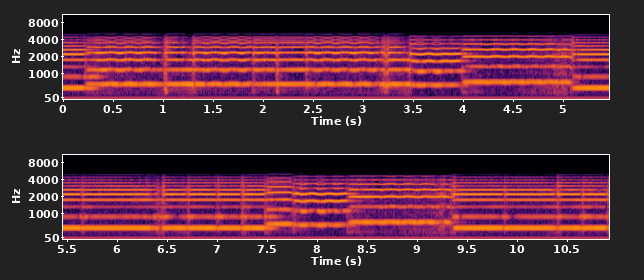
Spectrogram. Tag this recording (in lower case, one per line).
fiddle
bowed string instrument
